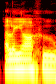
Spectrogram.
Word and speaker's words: Eliyahu: Well, if Elijah was to come in the, you don't pronounce the J, if Eliyahu was to come in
